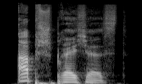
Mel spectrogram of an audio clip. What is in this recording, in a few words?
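"absprechest", German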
